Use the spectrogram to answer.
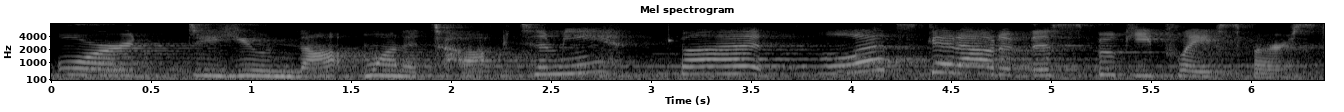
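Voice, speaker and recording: A perky teenage girl sidekick from an anime-style game, high and swooping. She gushes and nags with cheerful impatience, in an echoey space with music behind. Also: big pitch swings, measured pace. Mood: cheerful coaxing. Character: bubbly, chatty teenage girl companion, cheerfully pushy.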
